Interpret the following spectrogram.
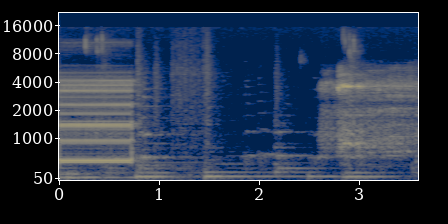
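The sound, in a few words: telephone call ringing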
